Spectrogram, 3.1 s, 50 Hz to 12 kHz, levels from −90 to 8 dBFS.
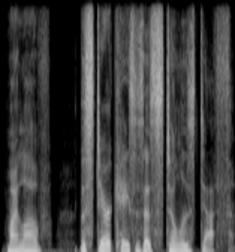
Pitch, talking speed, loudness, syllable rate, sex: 200 Hz, 170 wpm, -20 LUFS, 4.2 syllables/s, female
